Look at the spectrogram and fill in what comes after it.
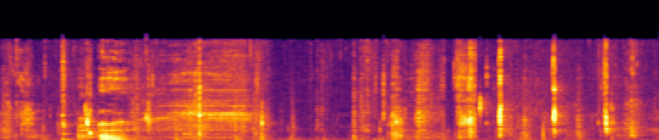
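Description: Eating sounds: people chewing and smacking on mouthfuls of curry, rice and raw beetroot salad, a quick run of short wet clicks and crunches, with a brief hum about a second in.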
